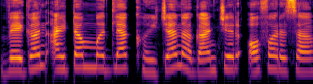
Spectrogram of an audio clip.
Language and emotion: Goan Konkani, neutral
